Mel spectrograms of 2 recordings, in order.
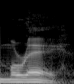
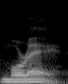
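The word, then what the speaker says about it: moiré: but it's actually pronounced Moray in fact if I had uh really been awesome I would have put a little accent mark above the e in that word so that you would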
